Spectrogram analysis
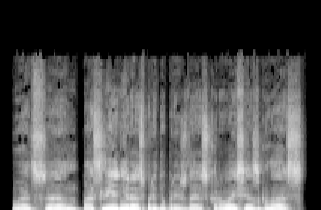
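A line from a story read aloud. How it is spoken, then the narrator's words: Threatening bark. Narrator (Russian): рявкнул один из визитеров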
